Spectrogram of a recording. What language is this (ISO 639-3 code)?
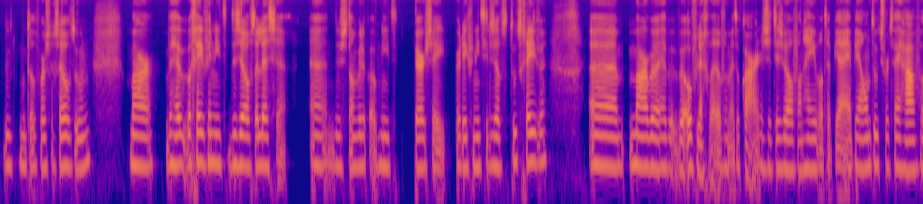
nld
